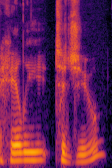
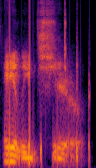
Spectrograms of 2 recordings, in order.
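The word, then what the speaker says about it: Haley Tju: days ago but uh am i saying her name right haley to jew i i pronounce it as haley chew haley bailey chew yeah because i notice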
